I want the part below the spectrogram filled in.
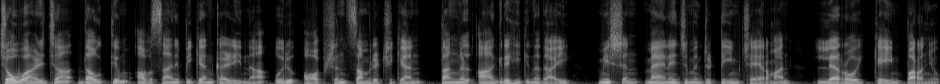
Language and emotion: Malayalam, neutral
